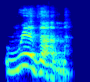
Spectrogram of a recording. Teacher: you've got that uh sound that schwa in between the h and the m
